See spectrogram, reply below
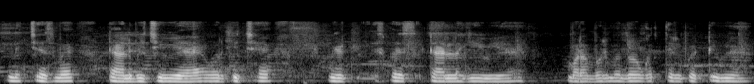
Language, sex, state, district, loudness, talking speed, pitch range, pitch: Hindi, male, Uttar Pradesh, Saharanpur, -17 LUFS, 185 wpm, 145-160 Hz, 150 Hz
